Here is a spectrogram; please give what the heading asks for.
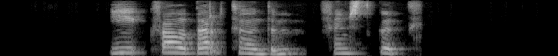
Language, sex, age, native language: Icelandic, female, 20-29, Icelandic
